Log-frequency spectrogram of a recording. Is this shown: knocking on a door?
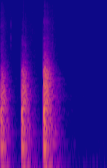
yes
